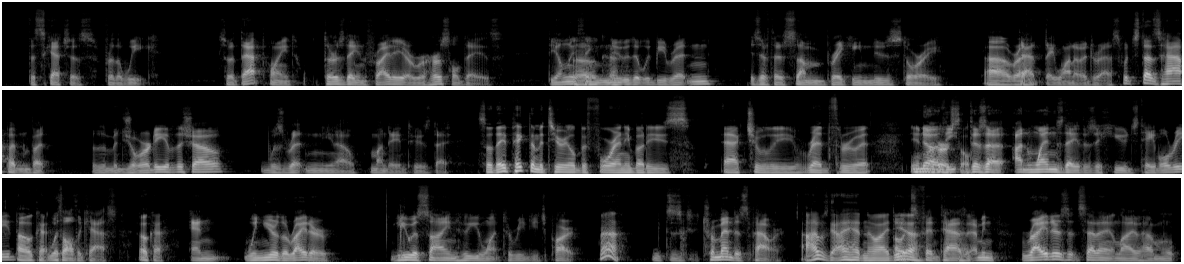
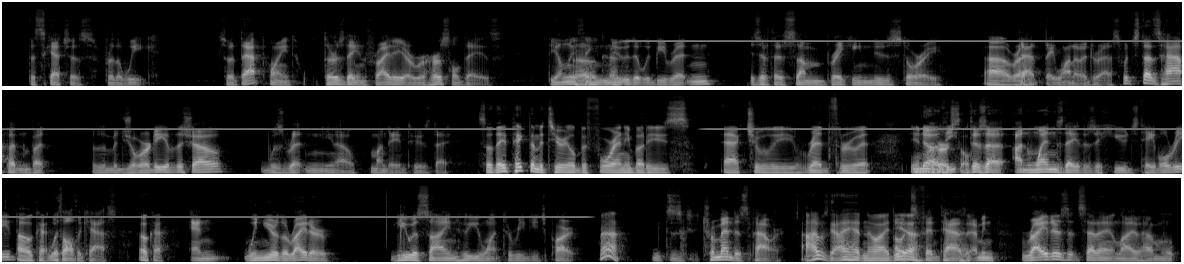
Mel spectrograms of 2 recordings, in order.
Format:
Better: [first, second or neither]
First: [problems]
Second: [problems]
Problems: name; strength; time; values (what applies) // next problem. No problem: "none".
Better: first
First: none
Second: high-pitched whine; loud; from 6 to 17 s and from 19 to 29 s; 3 kHz, 5 dB below the speech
